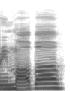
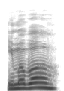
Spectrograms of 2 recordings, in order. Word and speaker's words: Imavov: So when I say his name, we're gonna go with Imavov. It could be Ivaloyev, but I'm gonna go with Imavov until somebody tells me different.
